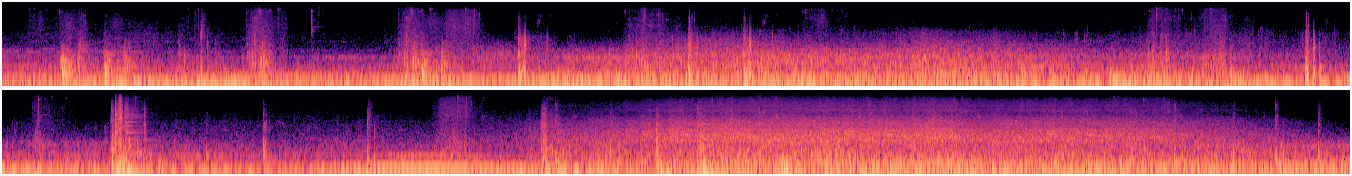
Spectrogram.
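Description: Footsteps clang on a metal grating.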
